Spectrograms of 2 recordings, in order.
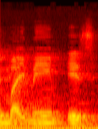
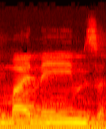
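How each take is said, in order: First: The word 'is' is said as a full word. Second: The word 'is' is joined onto 'name'. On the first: The speaker calls it wrong. "we don't say my name is" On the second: The speaker calls it right. "we say my name's"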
